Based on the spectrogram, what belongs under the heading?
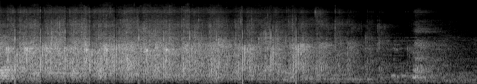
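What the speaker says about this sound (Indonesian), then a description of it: "Tepuk tangan sekali lagi untuk teman-teman ya." An audience at a business seminar or club meeting applauds steadily, a dense wash of clapping hands that holds for several seconds before tapering off toward the end.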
